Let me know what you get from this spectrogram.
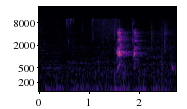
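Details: Long-haired Chihuahua at a pet shop in Himeji, Japan, giving a short pair of high yapping barks about a third of a second apart, standing out against soft background shop noise.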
